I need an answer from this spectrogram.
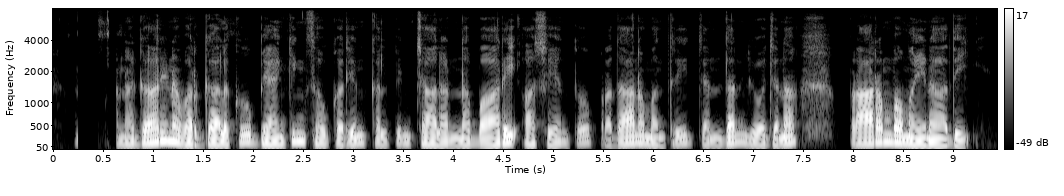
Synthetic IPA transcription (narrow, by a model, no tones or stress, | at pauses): ɐnɐɡaːɾinɐʋɐɾɡaːlɐkubjaːŋkiŋɡsɐwkɐɾjɐmkɐlpiɲt͡ʃaːlɐnːɐbʱaːɾiːʔaːʃɐjɐnt̪o̞ːpɾɐd̪ʱaːnɐmɐnt̪ɾid͡ʒɐnd̪ɐnjɔːd͡ʒɐnɐpɾaːɾɐmbʱɐmɐjnaːd̪i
